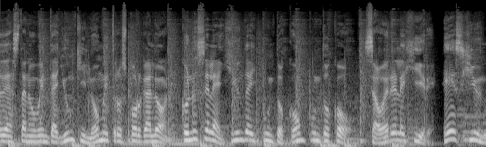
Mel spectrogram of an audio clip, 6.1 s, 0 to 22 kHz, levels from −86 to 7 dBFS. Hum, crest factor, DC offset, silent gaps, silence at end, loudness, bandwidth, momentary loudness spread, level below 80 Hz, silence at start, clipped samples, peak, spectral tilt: none; 14 dB; under 0.1%; none; 0 s; -16 LUFS; 18.5 kHz; 4 LU; -30 dBFS; 0 s; under 0.1%; 0 dBFS; -5.5 dB/octave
